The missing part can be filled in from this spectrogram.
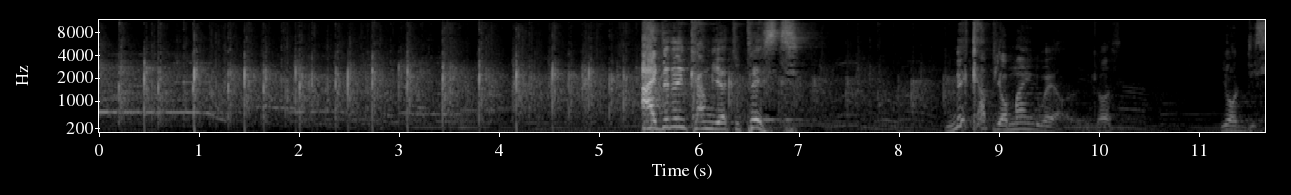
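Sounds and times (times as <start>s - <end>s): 
audience clapping hands rhythmically: 0.0s - 9.3s
speech: 5.6s - 7.1s, 8.5s - 10.3s, 11.2s - 11.6s.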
